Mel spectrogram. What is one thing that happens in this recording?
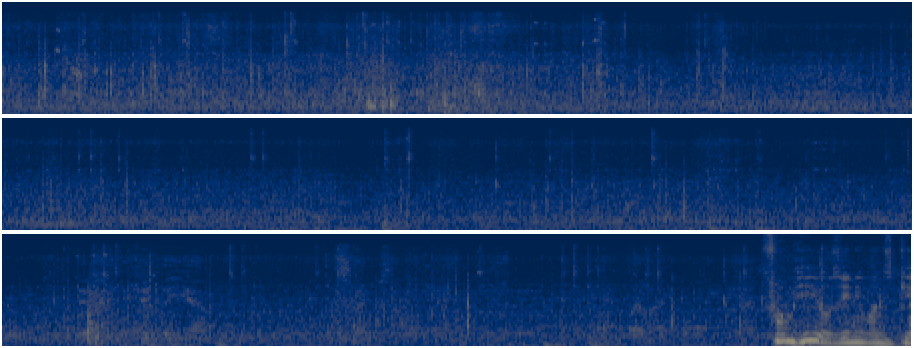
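Tyres crunch and rumble over loose stones.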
